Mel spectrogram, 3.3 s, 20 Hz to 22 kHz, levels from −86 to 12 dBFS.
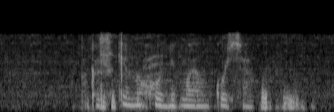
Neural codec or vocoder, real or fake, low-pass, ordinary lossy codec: vocoder, 22.05 kHz, 80 mel bands, HiFi-GAN; fake; 7.2 kHz; Opus, 32 kbps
